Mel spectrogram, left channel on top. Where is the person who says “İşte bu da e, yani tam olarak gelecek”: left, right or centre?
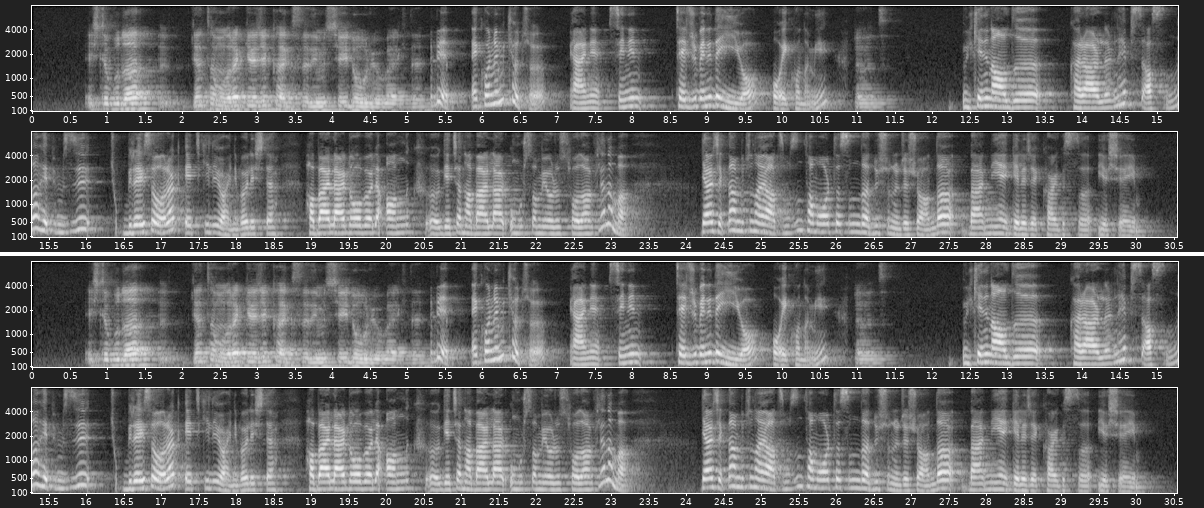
Left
